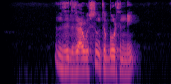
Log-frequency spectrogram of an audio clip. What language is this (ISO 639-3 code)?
kab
